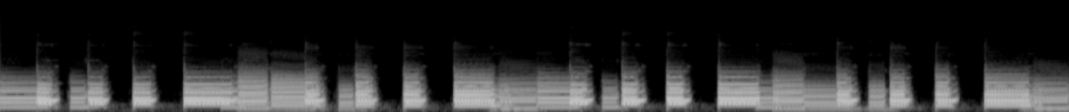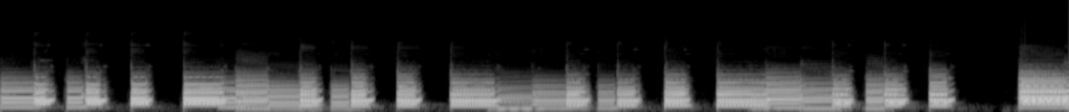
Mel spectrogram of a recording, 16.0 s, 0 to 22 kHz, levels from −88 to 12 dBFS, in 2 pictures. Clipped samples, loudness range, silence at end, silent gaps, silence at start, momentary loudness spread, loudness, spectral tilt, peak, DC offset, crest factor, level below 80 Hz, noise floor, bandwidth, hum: under 0.1%; 2 LU; 0 s; none; 0 s; 6 LU; -19 LUFS; -13.5 dB/octave; 0 dBFS; under 0.1%; 18 dB; -54 dBFS; -41 dBFS; 2.4 kHz; none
